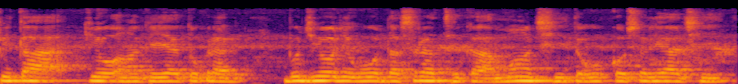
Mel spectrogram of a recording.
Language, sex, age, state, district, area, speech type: Maithili, male, 60+, Bihar, Araria, rural, spontaneous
